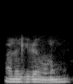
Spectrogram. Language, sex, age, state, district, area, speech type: Goan Konkani, male, 45-60, Goa, Bardez, rural, conversation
